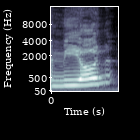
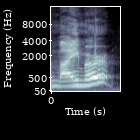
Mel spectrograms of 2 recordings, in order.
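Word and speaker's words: maamar: the brother does a Miyon. What's the halacha? Says I keep saying it wrong, the brother does a Maimer.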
